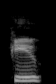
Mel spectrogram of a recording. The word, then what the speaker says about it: Pugh: And I agree with you that Florence how is her last name pronounced? Pugh.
